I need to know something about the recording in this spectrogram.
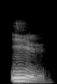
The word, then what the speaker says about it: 일: So you can use it when you call your teacher, like saying 선생님, 일, day. It has the same pronunciation of the word meaning work.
